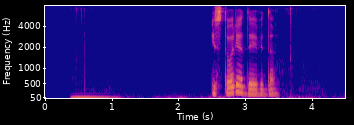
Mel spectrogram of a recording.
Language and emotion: Russian, neutral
